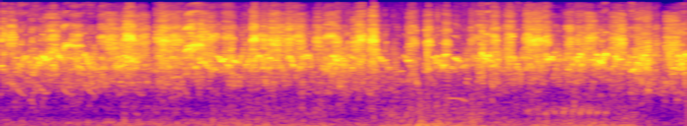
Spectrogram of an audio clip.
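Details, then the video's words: Yellow male budgerigars in an aviary colony chirping together: a dense, continuous wall of high, scratchy warbles and short tweets, with sharp chirps popping out of the steady chatter throughout. "Beautiful Yellow Male Budgies Birds Chirping sounds"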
